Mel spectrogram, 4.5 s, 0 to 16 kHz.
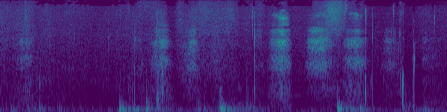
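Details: Breastfed infant girl aged 2 to 5 months, recorded in an anechoic chamber: quick, soft rhythmic sucking and smacking, fast non-nutritive sucking at the start of feeding that stimulates milk letdown.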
